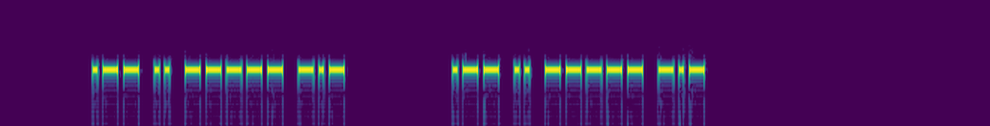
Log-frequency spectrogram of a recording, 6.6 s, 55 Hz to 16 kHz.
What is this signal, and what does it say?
Morse code, heard as a keyed tone, about 36 wpm, 700 Hz. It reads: WI0K WI0K
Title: USA Call Signs - 4 Characters - Repeated 2x - 35wpm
